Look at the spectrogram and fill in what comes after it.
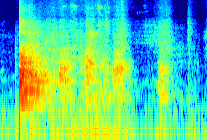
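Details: A German Shepherd at home by the gate, alert to passing dogs, a bullock cart or cattle, gives a loud bark followed by a few quicker, softer barks.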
